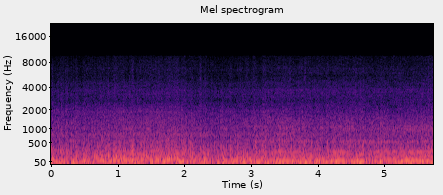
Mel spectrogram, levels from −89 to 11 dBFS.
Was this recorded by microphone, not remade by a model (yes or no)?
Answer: yes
